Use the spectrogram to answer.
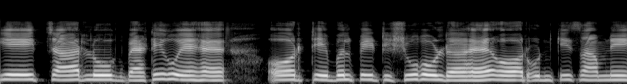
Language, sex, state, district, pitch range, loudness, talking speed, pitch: Hindi, female, Chhattisgarh, Raipur, 200-220 Hz, -13 LUFS, 145 wpm, 210 Hz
